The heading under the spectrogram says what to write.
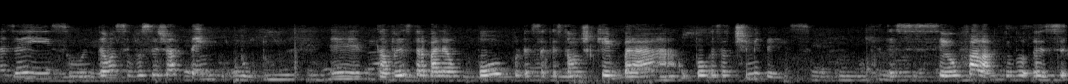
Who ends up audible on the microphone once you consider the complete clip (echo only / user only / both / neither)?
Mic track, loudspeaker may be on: both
